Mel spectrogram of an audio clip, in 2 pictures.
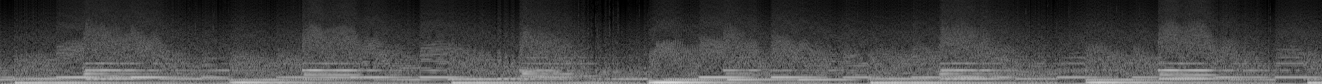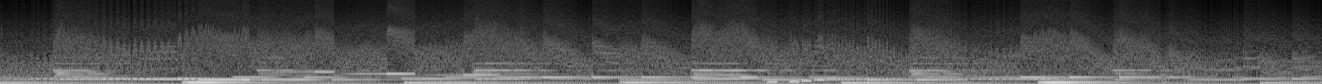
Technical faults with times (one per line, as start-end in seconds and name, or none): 0.00-26.44 stuck bit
